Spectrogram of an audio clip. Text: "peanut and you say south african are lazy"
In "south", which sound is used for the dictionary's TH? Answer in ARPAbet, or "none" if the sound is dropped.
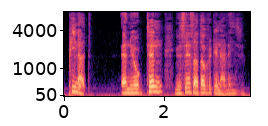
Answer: T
